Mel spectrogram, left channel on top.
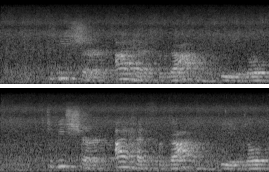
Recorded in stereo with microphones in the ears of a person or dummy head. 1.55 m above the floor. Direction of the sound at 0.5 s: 80° right.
